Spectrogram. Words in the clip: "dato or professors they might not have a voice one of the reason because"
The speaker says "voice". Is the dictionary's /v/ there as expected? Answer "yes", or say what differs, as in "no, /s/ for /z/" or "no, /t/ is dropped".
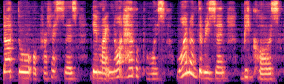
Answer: no, /p/ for /v/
